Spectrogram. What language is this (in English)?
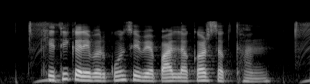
Chhattisgarhi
